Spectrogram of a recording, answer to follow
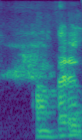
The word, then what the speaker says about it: Tampere: en Tampere, me corrige el doctor si se pronuncia de esa manera, Tampere, sí.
